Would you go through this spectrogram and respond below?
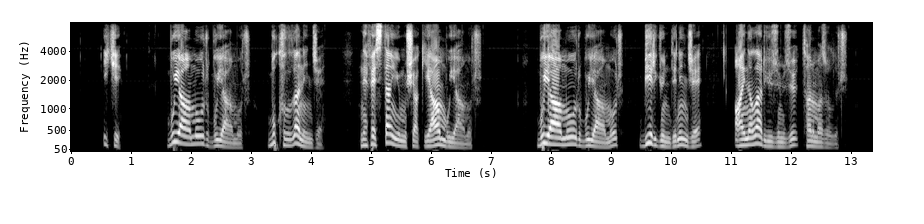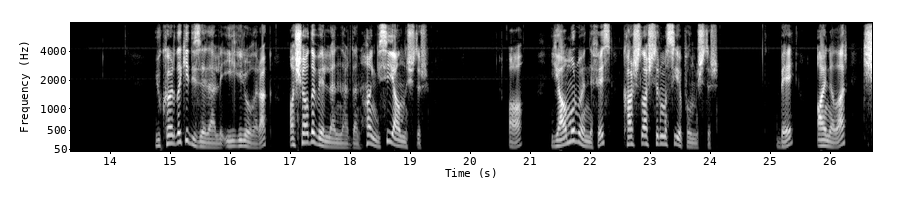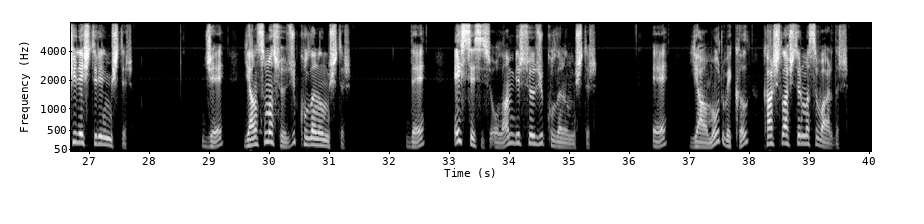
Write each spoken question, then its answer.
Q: Yukarıdaki dizelerle ilgili olarak aşağıda verilenlerden hangisi yanlıştır?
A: Doğru cevap C, yansıma sözcük kullanılmıştır.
